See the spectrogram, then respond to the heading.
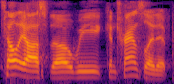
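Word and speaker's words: teleos (τέλειος): We were mispronouncing it, and he's like, guys, it's teleos.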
